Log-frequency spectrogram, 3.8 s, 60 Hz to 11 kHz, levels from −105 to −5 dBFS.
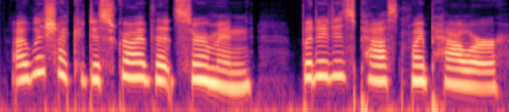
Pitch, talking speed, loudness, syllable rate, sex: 260 Hz, 205 wpm, -15 LUFS, 5.2 syllables/s, female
